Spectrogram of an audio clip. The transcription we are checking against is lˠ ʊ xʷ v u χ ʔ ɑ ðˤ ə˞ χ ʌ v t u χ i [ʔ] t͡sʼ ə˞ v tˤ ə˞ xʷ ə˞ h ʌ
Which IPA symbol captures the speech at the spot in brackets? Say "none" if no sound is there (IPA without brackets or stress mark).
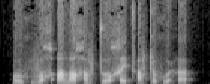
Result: none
